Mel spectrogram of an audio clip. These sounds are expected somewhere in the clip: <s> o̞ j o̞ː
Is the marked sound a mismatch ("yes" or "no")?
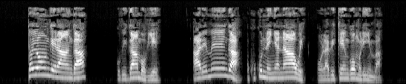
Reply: yes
